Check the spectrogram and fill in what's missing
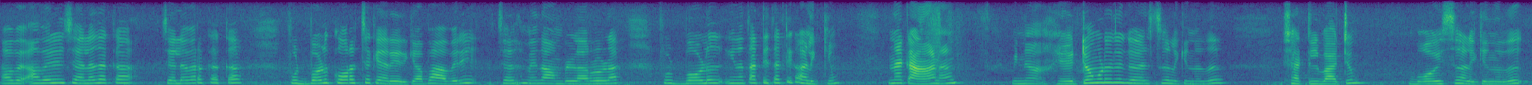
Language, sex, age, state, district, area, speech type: Malayalam, female, 18-30, Kerala, Alappuzha, rural, spontaneous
